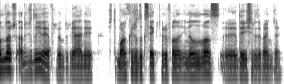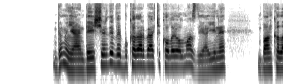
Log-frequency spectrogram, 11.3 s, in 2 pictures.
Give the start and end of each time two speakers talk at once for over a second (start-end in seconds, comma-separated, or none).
none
